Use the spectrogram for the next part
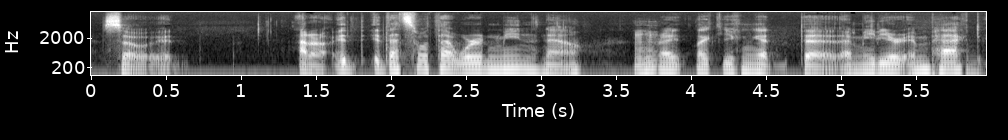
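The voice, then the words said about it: Nasal, stuffed-up voice. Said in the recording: “I sound a little nasally or stuffed up, that's because I literally am stuffed up”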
